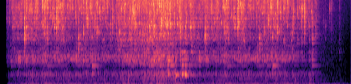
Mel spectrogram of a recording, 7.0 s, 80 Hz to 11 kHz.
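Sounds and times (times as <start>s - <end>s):
toilet water refilling after flush: 0.1s - 6.8s.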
